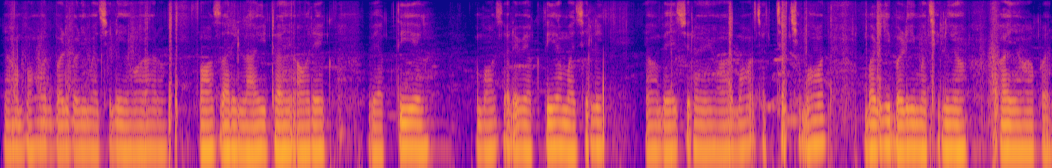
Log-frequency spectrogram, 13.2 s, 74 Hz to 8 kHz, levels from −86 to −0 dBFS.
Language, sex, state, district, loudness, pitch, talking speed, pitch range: Hindi, male, Chhattisgarh, Korba, -24 LUFS, 125 Hz, 130 wpm, 120-130 Hz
